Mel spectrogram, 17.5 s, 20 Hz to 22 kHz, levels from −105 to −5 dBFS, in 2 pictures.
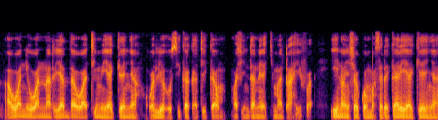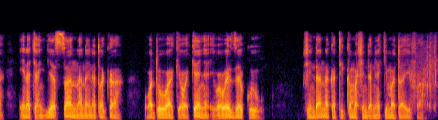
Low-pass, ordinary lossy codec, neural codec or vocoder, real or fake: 7.2 kHz; Opus, 64 kbps; none; real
